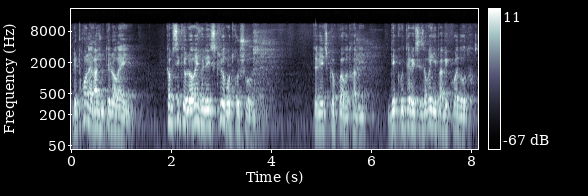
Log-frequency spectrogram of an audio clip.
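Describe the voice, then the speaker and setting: Talking fast in a fairly low voice, a man teaches a religious class to a small group, asking questions and checking in with his listeners. He often repeats words while searching for how to phrase things, making it an interactive lesson. The space sounds roomy, with faint background ambience.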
